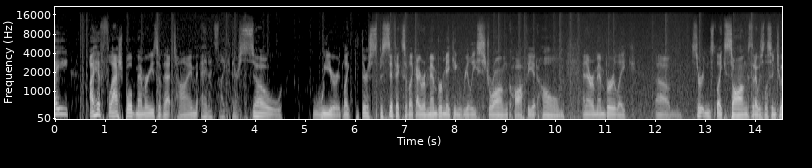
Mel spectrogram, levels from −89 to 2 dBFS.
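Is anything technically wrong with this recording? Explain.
Yes. From 0.0 to 6.34 s the speech sits over a near-silent, twinkling background. This is overdone noise removal, which cuts frequency bands near the noise estimate and takes quiet speech detail with them. After that, the room noise sits about 22 dB below the speech.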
